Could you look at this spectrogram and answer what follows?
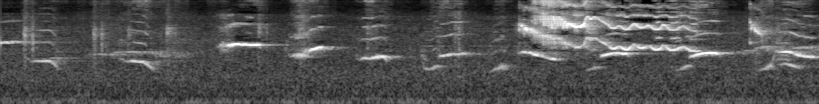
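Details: Greater green leafbird song of short whistled slurs, several dropping in pitch, that builds into a dense burst of high, rapid chattering notes near the end. A low steady hum runs beneath.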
